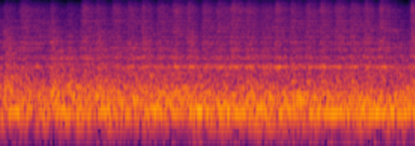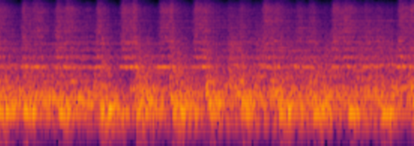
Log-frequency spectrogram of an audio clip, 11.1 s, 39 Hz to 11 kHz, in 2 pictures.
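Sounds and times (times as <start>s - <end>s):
drums in fast rhythm: 0.0s - 11.0s.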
